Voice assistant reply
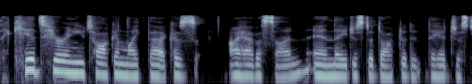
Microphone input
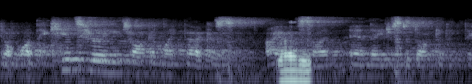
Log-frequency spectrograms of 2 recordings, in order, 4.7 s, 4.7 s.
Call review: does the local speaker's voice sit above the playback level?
Yes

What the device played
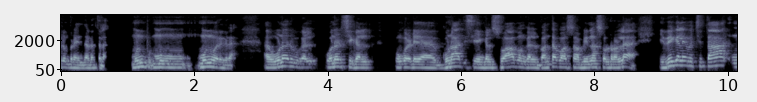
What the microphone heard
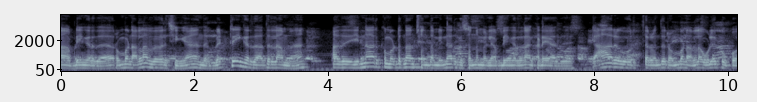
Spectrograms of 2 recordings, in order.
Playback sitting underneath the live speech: Yes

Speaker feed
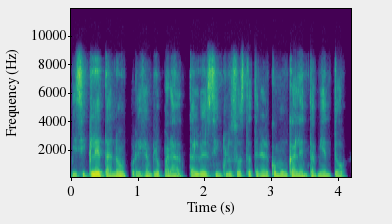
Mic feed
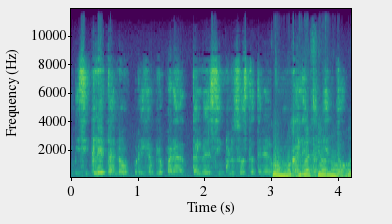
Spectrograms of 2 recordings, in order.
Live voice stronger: Yes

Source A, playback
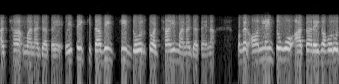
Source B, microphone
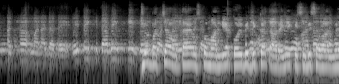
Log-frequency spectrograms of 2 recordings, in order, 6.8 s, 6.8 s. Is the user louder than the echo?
Yes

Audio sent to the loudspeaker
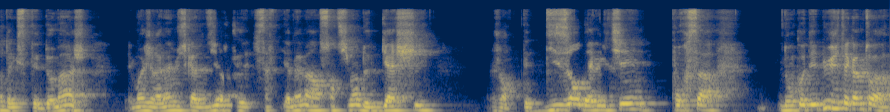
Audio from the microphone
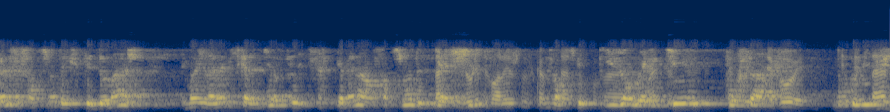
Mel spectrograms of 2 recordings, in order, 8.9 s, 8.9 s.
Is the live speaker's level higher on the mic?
No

